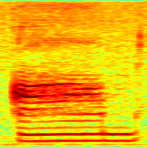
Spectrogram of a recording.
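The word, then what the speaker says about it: Aum: it here om or ohm but it's actually pronounced um a u m um so um ah why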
